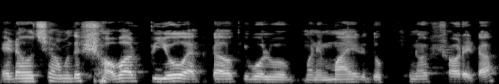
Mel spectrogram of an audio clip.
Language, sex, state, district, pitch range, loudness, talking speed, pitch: Bengali, male, West Bengal, Kolkata, 115-150 Hz, -16 LUFS, 145 wpm, 130 Hz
